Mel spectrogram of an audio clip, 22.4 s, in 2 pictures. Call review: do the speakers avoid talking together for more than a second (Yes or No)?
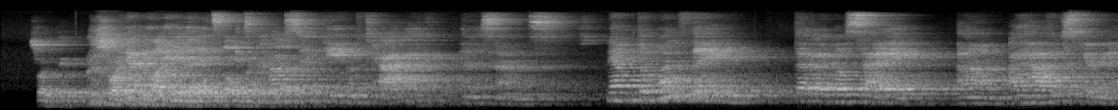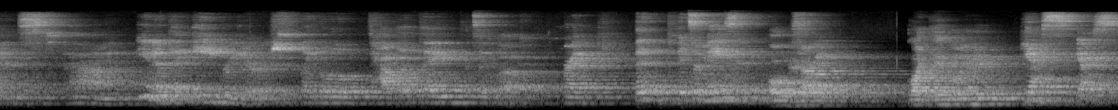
No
